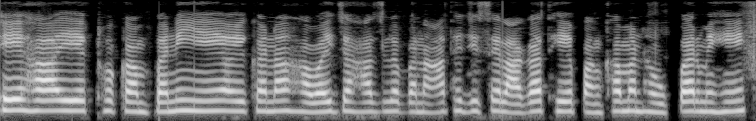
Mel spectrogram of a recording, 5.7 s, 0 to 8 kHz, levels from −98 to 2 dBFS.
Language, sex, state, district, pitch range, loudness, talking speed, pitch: Chhattisgarhi, female, Chhattisgarh, Sarguja, 235-255 Hz, -15 LUFS, 180 wpm, 250 Hz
